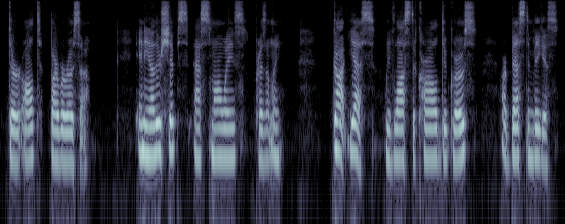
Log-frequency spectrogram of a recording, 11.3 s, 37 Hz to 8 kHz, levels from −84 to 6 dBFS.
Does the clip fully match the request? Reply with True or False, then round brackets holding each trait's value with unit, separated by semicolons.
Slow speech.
True (110 wpm)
